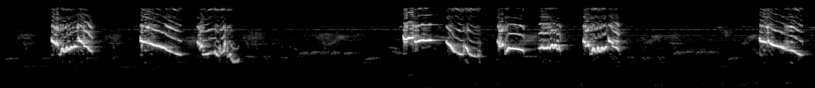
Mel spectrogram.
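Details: Kacer, the oriental magpie-robin, sings for contest training: sharp downward-sweeping whistles and rasping notes in quick clusters, roughly half-second phrases separated by short irregular gaps, against a quiet background.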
